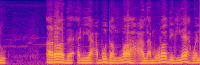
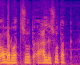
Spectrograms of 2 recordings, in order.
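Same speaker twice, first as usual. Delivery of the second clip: plain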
